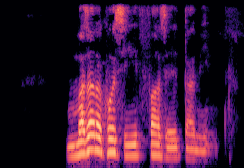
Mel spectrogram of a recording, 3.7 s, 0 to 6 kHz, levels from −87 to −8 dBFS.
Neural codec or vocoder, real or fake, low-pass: none; real; 5.4 kHz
